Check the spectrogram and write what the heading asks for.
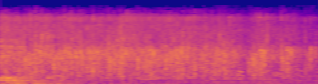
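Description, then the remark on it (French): Sustained audience applause for the former, losing candidates of an election, a dense, steady clapping from a large crowd that holds fairly loud throughout and eases slightly near the end. “Donc je vous prie d'applaudir les anciens candidats, les candidats perdants”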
